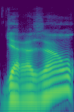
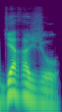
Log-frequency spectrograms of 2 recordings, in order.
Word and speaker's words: Garajau: Et pourquoi on prononce ça Garajau au lieu de Garago ? vu que ça se termine par AU, est-ce que tu pourrais nous expliquer ?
